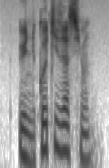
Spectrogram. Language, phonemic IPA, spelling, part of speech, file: French, /kɔ.ti.za.sjɔ̃/, cotisation, noun, Fr-cotisation.ogg
- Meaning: 1. subscription, dues (for organisation etc.) 2. contribution(s) (to pension, social security etc.)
